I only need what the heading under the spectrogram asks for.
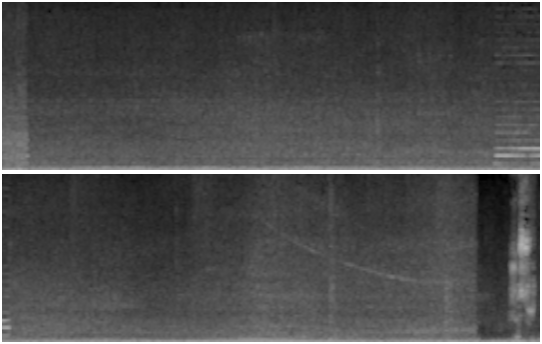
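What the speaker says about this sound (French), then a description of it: "Ils ont des bus à Impérial." Double-decker buses and other traffic rumble through Skopje, North Macedonia, a loud continuous low engine drone with passing vehicles, a brief tonal horn-like beep midway and a hiss near the end, as someone speaks over it.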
